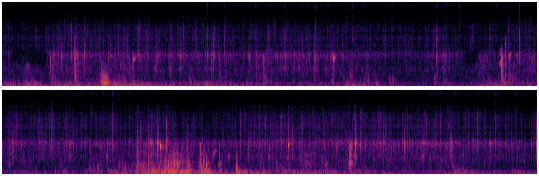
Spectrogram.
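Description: Muffled underwater sound picked up by a submerged camera: a low rush of moving water with scattered knocks and clicks against the housing, swelling loudest about seven seconds in.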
